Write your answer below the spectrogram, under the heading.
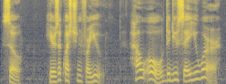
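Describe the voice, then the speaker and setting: Man voicing a haughty storybook egg creature, higher voice, lively swoops, dry sound. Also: no room sound. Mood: lecturing. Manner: haughty, quick to take offense, lecturing. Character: pompous touchy egg creature on a wall.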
